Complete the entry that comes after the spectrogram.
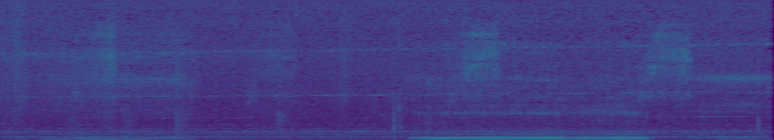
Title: Snoring boxers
